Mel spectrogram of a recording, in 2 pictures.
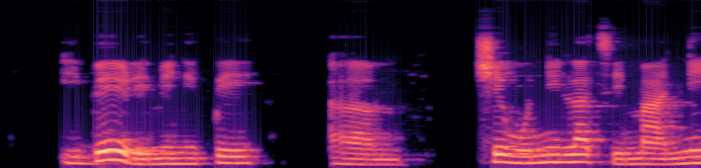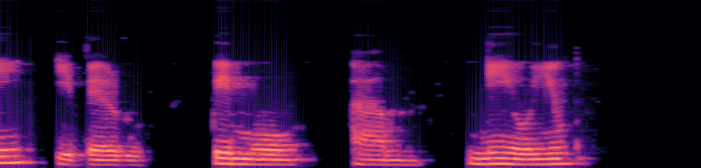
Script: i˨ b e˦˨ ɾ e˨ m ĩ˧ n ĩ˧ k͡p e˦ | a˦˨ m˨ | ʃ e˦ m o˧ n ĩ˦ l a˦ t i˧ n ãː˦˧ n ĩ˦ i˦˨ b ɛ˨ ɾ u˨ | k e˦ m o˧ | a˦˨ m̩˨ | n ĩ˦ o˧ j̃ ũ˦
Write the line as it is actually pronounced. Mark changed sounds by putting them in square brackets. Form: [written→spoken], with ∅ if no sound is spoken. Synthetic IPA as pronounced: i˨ b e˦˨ ɾ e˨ m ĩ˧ n ĩ˧ k͡p e˦ | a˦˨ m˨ | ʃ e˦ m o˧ n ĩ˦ l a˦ t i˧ [n→m] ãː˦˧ n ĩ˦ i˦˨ b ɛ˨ ɾ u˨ | [k→k͡p] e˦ m o˧ | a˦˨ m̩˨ | n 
